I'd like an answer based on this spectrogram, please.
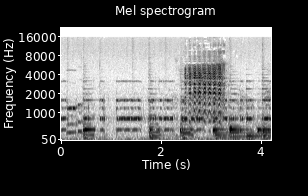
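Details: A single wavering goat bleat rises out of organ-heavy children's music near the middle, lasting under a second, while the repetitive melodic backing carries on before and after.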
